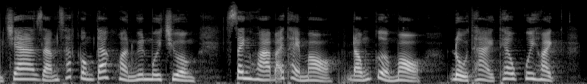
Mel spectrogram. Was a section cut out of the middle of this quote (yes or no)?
no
